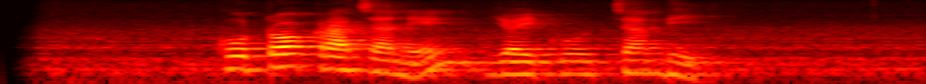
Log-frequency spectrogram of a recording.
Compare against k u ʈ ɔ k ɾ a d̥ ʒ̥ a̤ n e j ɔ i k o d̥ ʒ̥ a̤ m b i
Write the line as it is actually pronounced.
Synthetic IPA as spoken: k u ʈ ɔ k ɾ a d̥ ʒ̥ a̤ n e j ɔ i k u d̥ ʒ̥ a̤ m b i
